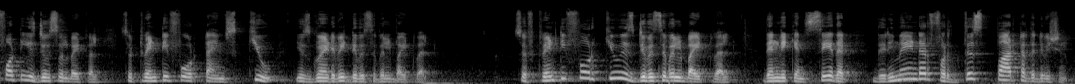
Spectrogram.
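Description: From the start, the audio sounds dull and granular, with a gurgling edge. This is likely MP2 compression at a low rate, around 80 kbps by the sound of it. Too few bits shut off the upper sub-bands, and the rest are coarsely quantised.

From 6.59 to 6.75 s, DAB burbling breaks through. It is a short burst of noise blips. Bit errors slipped past the error correction into the audio data. Corrupted samples put blips of noise in single sub-bands.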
